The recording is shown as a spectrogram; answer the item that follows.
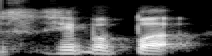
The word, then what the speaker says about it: SIP3P: artinya berbeda ini sebenarnya membacanya Kalau di Cirebon bukan sipp tapi Pepe itu si Pepe itu dalam artian itu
